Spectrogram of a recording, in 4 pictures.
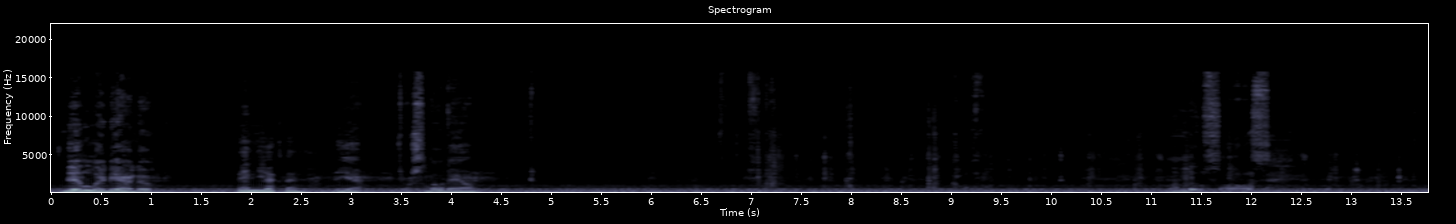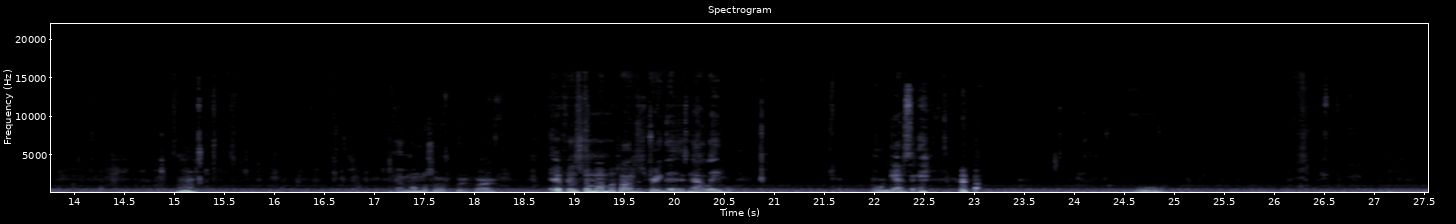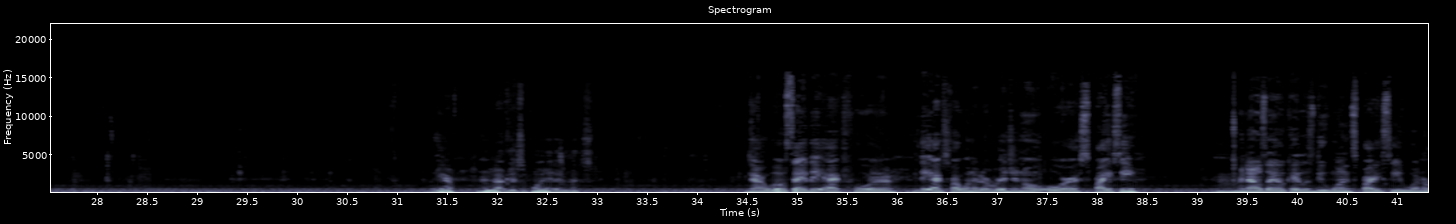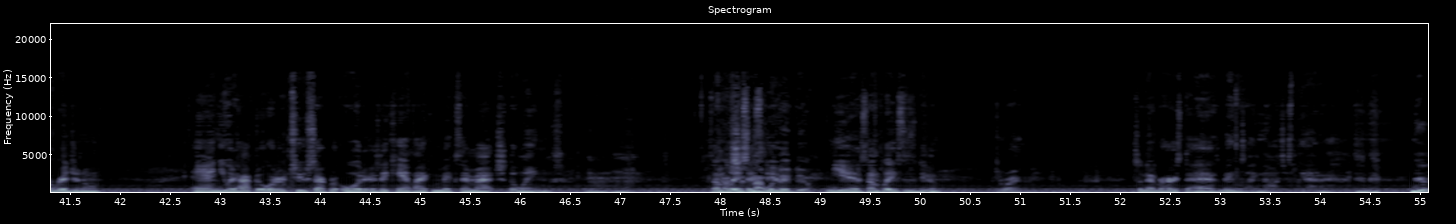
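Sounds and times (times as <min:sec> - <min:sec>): low hum inside car cabin: 0:00.0 - 0:55.0
chewing with crunches: 0:02.7 - 0:34.5, 0:46.3 - 0:49.0, 0:50.2 - 0:52.2.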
